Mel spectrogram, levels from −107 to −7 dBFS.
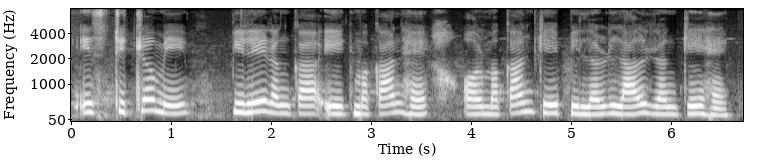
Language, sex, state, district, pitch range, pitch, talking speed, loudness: Hindi, female, Assam, Kamrup Metropolitan, 200-230 Hz, 210 Hz, 150 wpm, -12 LUFS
